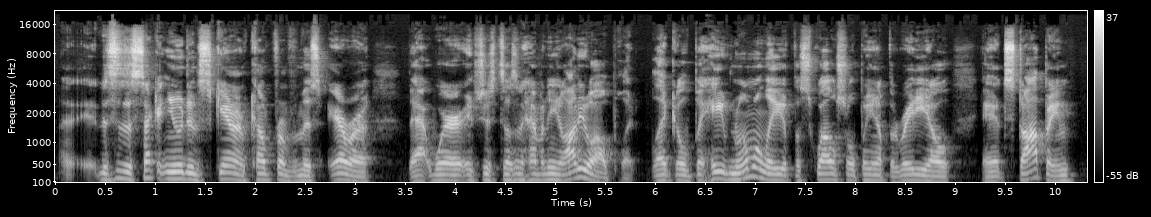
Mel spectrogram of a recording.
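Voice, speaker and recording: Middle-aged American male, mid-range voice, casual hobbyist presenter, unscripted, matter-of-fact and a bit halting. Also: mid-range voice, a bit bright. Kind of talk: casual off-the-cuff product show-and-tell. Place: indoors at a wooden table in a home. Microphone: handheld phone, speaker behind camera.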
